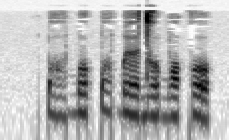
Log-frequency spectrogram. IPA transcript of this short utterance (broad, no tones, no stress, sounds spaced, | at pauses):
k͡p ɔ̤ ɓ o k͡p ɔ̤ ɓ ɘː d ʊː b ɔ k o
